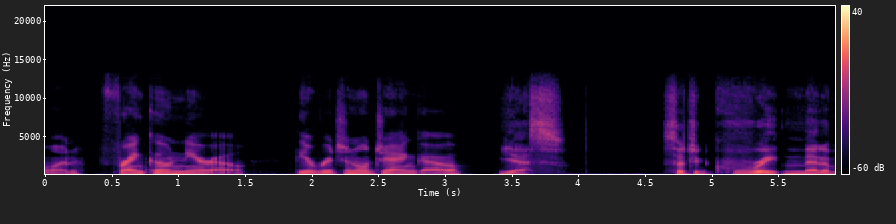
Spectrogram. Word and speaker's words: Django: And the little joke they have in the bar about how to pronounce Django. Yeah, the D is silent.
